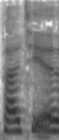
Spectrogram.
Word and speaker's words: Peltier: Bir de Leonard Peltier, nasıl okunuyor bilmiyorum. – Peltier, evet.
